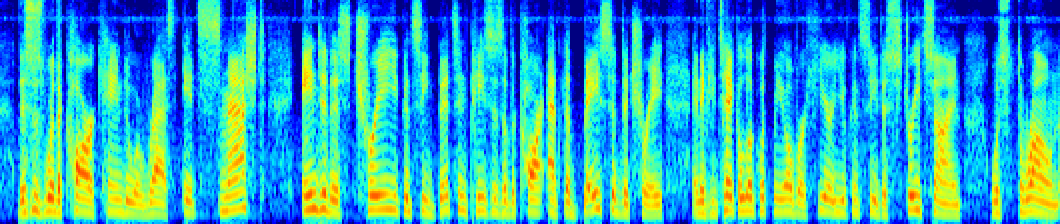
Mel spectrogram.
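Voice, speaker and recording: This man has a high pitch and a fairly quick pace. The sound is dry and close, with no echo. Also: ordinary pitch variation. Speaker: local TV news reporter. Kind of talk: broadcast news reporter delivery.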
